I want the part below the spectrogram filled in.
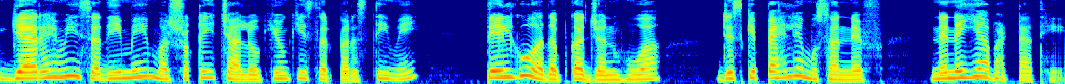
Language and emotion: Urdu, neutral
